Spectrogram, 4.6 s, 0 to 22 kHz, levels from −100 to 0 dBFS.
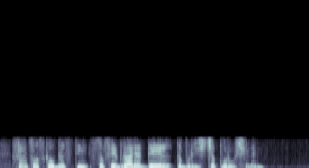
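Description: Throughout, the audio shows plainly audible damage from the G.729 codec. Nothing above 4 kHz survives, and the speech sounds slightly rough and synthetic. That fits an 8 kbit/s G.729A stream, which rebuilds speech from a vocal tract filter, a pitch predictor and sparse pulses.

From 0.31 to 0.43 s, just before "oblasti so februarja", there is VoIP packet loss concealed by the speech codec. About 80 ms is missing, which fits four lost packets. The decoder stretches the last sound into a buzzy tone or coloured noise that fades. A second, shorter dropout follows at 2.55 to 2.58 s, with 20 ms missing, which fits one lost packet. Recovery is weak there.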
